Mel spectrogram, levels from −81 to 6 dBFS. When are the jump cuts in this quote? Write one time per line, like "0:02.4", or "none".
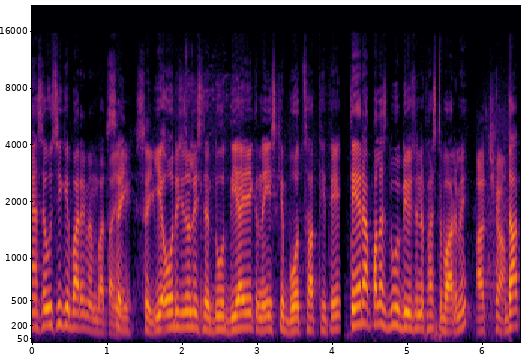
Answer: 0:04.1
